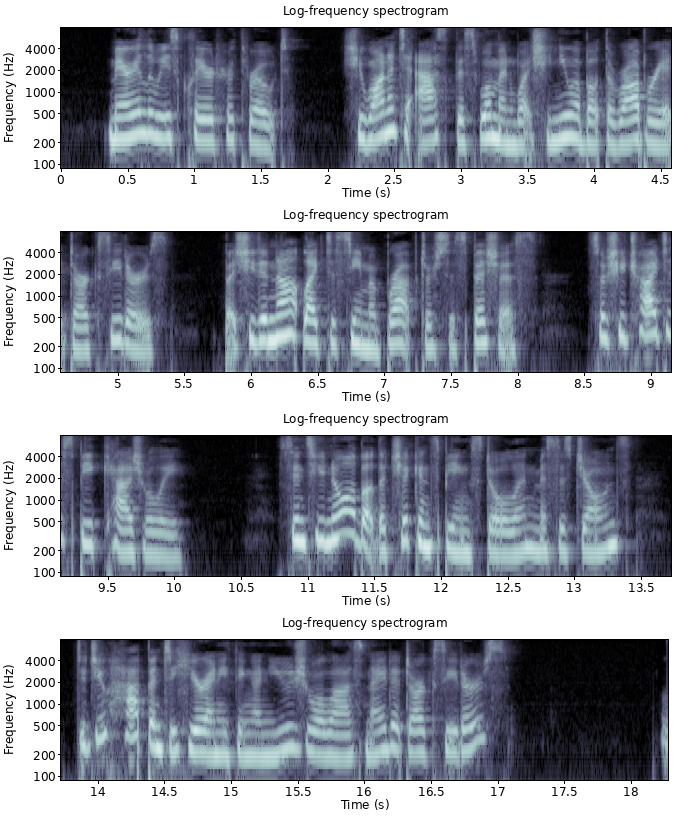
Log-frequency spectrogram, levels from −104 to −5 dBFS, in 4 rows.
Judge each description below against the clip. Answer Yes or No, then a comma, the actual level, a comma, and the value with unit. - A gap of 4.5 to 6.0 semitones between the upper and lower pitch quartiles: No, average, 3.6 semitones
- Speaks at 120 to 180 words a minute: No, average, 190 wpm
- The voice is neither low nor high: No, high, 215 Hz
